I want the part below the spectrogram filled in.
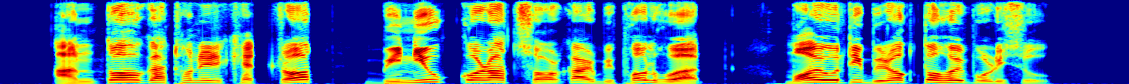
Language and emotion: Assamese, angry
